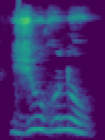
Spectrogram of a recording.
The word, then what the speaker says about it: journaux: Les petites annonces dans A-N-A, les journaux, O-U-U, A-U-X-O, dans les journaux.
